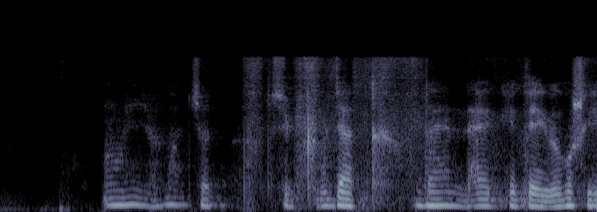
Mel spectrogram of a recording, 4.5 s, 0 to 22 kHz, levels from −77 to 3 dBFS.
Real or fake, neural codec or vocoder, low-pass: fake; codec, 16 kHz in and 24 kHz out, 0.8 kbps, FocalCodec, streaming, 65536 codes; 7.2 kHz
